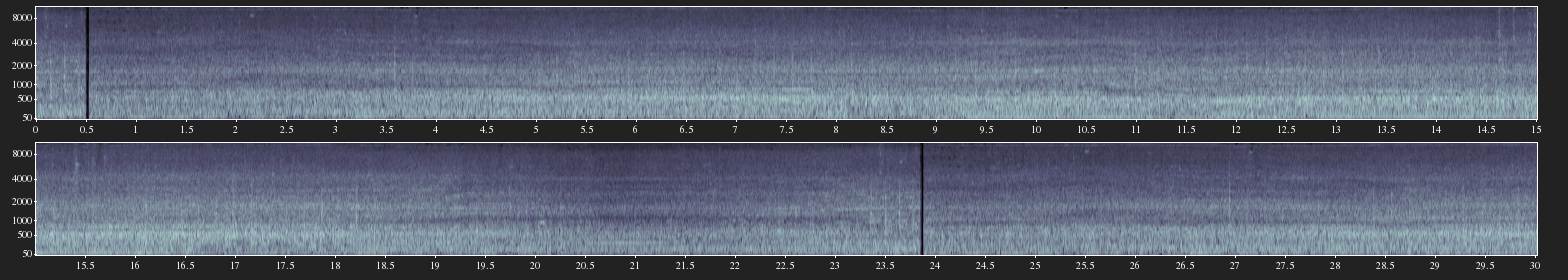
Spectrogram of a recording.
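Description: Heavy diesel earthmoving machinery running steadily, its engine level swelling and easing slowly over several seconds.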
